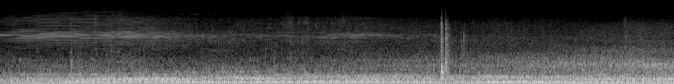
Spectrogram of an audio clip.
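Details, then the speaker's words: Carbureted car, cold start after sitting at least 24 hours, gas pedal pumped a couple of times: deep, even idle rumble, idling on its own with no misses or ticking. The idle is normal. "Cold start. Idle's perfect."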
